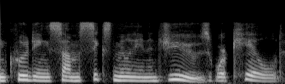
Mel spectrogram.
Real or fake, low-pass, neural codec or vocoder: fake; 7.2 kHz; codec, 16 kHz in and 24 kHz out, 0.4 kbps, LongCat-Audio-Codec, fine tuned four codebook decoder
